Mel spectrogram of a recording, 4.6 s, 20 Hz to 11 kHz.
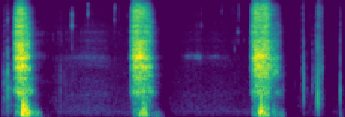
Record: {"exhalation_length": "4.6 s", "exhalation_amplitude": 31836, "exhalation_signal_mean_std_ratio": 0.31, "survey_phase": "beta (2021-08-13 to 2022-03-07)", "age": "18-44", "gender": "Female", "wearing_mask": "No", "symptom_runny_or_blocked_nose": true, "symptom_sore_throat": true, "smoker_status": "Never smoked", "respiratory_condition_asthma": false, "respiratory_condition_other": false, "recruitment_source": "REACT", "submission_delay": "1 day", "covid_test_result": "Negative", "covid_test_method": "RT-qPCR", "influenza_a_test_result": "Negative", "influenza_b_test_result": "Negative"}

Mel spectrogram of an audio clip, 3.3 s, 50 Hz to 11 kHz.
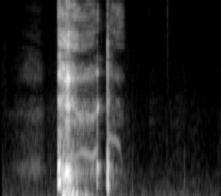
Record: {"cough_length": "3.3 s", "cough_amplitude": 18072, "cough_signal_mean_std_ratio": 0.27, "survey_phase": "beta (2021-08-13 to 2022-03-07)", "age": "18-44", "gender": "Female", "wearing_mask": "No", "symptom_cough_any": true, "symptom_runny_or_blocked_nose": true, "symptom_shortness_of_breath": true, "symptom_sore_throat": true, "symptom_abdominal_pain": true, "symptom_fatigue": true, "symptom_fever_high_temperature": true, "symptom_headache": true, "symptom_change_to_sense_of_smell_or_taste": true, "symptom_loss_of_taste": true, "symptom_other": true, "symptom_onset": "3 days", "smoker_status": "Never smoked", "respiratory_condition_asthma": false, "respiratory_condition_other": false, "recruitment_source": "Test and Trace", "submission_delay": "2 days", "covid_test_result": "Positive", "covid_test_method": "RT-qPCR", "covid_ct_value": 15.1, "covid_ct_gene": "ORF1ab gene", "covid_ct_mean": 15.3, "covid_viral_load": "9800000 copies/ml", "covid_viral_load_category": "High viral load (>1M copies/ml)"}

